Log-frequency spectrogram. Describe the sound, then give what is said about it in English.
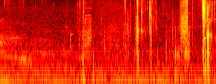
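A can of wine being opened and sipped: soft, quiet slurps and handling noises, then a sharp pop with a brief fizzy hiss near the end. No one speaks. “First of all, like, okay gonna snap my tongue and take a sip of my freaking canned wine.”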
